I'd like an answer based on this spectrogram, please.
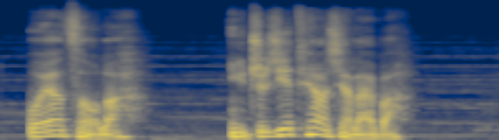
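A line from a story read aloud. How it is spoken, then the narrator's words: Cold. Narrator (Chinese): 云峰冷冷的说道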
